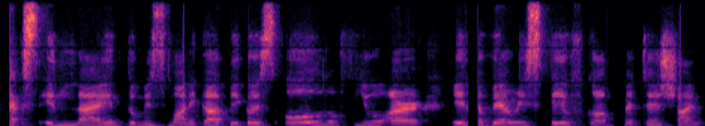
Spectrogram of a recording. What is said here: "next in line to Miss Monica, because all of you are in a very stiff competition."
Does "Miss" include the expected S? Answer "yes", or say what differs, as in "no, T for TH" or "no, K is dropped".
yes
